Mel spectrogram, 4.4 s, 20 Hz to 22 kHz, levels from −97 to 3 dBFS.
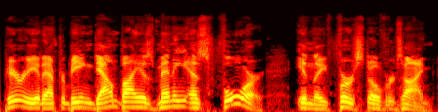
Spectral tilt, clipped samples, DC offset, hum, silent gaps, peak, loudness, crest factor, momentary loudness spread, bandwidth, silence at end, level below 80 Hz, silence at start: -5.5 dB/octave; under 0.1%; under 0.1%; none; none; -4 dBFS; -24 LUFS; 20 dB; 5 LU; 13 kHz; 0.1 s; -52 dBFS; 0.05 s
